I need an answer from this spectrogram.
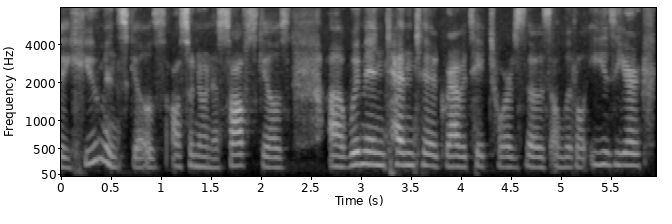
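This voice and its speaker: With an ordinary speaking voice, a woman talks at a moderate pace and medium pitch, her pitch varying in an ordinary way. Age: 40s. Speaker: cybersecurity professional. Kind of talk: interview.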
